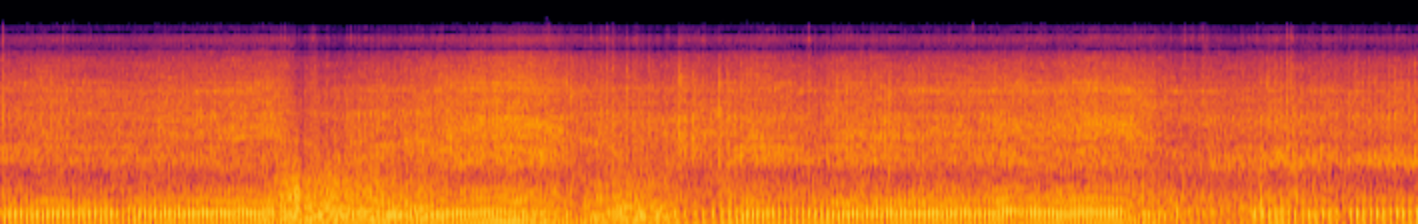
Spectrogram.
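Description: Dual-sport motorcycle engine pulling at low speed over a rocky dirt trail, the pitch rising and falling with the throttle. The engine eases off with a short clatter about two seconds in, and again near the end before picking back up.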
